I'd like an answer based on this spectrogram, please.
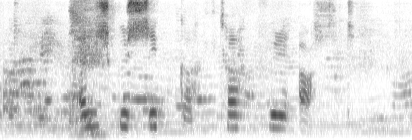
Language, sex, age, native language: Icelandic, male, 8, Icelandic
